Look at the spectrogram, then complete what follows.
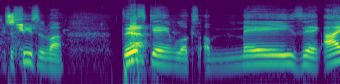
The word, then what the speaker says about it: Tsushima: Somebody pronounce that last word for me, because I'm just dumb. Ghosts. No. This. Tsushima. I think it's Tsushima. Tsushima.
